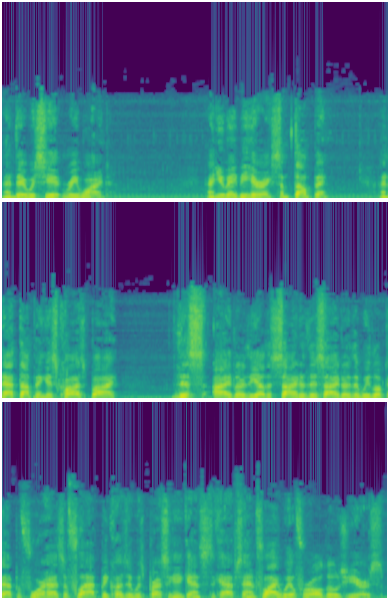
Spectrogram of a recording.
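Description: A man with a medium-pitched voice narrates a hands-on technical demonstration. He talks without a script, pointing out each part methodically. His delivery is plain and instructional. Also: fairly even intonation, normal speed, fairly bright tone. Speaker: presenter of vintage electronics demonstrations. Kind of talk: unscripted explanatory demonstration narration.

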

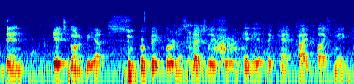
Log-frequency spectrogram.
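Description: A man's voice: medium pitch, fairly quick. Man arguing at a city hearing. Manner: emphatic, repetitive complaining. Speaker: business owner speaking at public hearing. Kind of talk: public comment at city meeting. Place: small council chamber, standing before audience. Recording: echoey room with background noise.

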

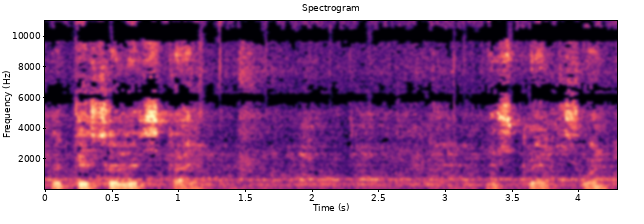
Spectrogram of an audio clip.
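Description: A man speaks very slowly and haltingly with a lowish voice, pausing often between short phrases. He is filming himself at a home kitchen table on a handheld phone, and steady room noise runs clearly under the voice. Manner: halting, hesitant, many pauses. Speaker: vlogger. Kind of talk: casual cooking vlog.

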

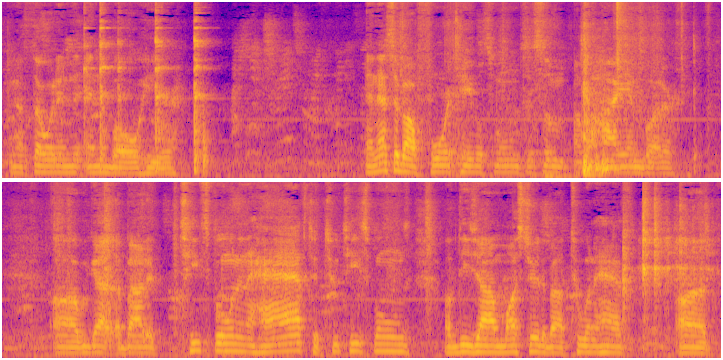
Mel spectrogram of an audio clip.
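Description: A middle-aged man hosting a casual home cooking livestream, talking through the steps with relaxed, joking slang. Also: medium pitch, normal speed, noisy background. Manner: relaxed, jokey, playful slang. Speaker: home cooking show host. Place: home kitchen, indoors. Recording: sizzling pan and kitchen clatter.

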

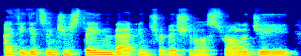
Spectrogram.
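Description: A man in his thirties from Indonesia giving a reflective online talk on a webcam, with many "right?" checks and "um" pauses. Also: lowish voice, fairly even intonation, a little mellow. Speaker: symposium speaker. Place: indoor room at home. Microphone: webcam video call.

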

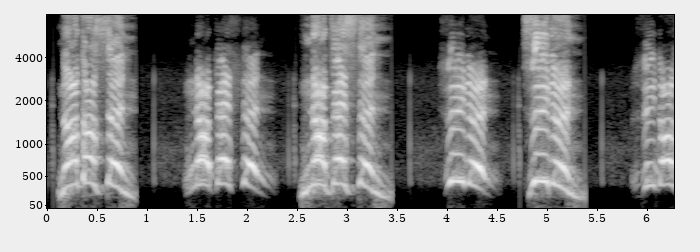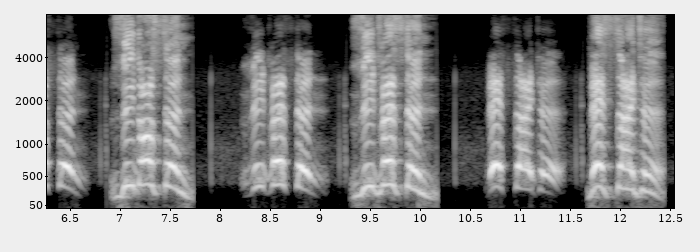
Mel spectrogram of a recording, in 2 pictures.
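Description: An alert video game soldier giving clipped, urgent battlefield callouts. His voice is very high-pitched for a man and hard-edged, with a commanding delivery. The sound is dry and close. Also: animated, slow pace, pauses often, sharp tone, dry recording, exaggerated voice, low-quality recording. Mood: alarmed, urgent. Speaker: voice actor in a dubbed military shooter. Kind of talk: military combat callouts, short barked lines.

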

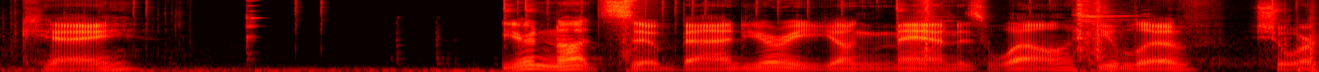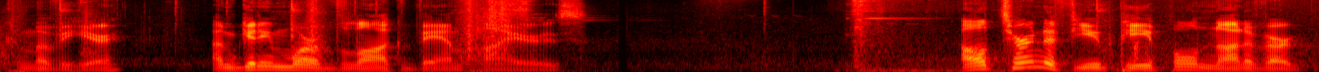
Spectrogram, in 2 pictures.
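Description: A man giving casual game commentary with light role-play, musing aloud in short, clipped remarks. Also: deep voice. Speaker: gaming YouTuber. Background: background music.

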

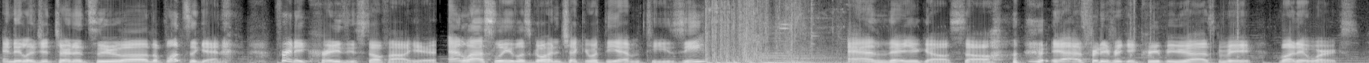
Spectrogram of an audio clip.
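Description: A man's voice: fairly high pitch, very animated, normal speed, pushed and bright. A man in his late twenties giving hyped, slangy, casual gameplay commentary as a YouTuber, close on the mic in a small room. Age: late 20s. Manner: hyped, slangy, chuckling streamer talk. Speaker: gaming YouTuber reviewing a bundle. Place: small indoor gaming room. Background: faint music.

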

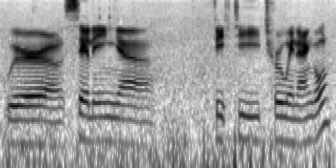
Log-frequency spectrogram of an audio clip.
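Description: A man talking casually as a sailing vlogger, explaining things in a hesitant, halting way outdoors on a boat. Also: mid-range voice, little pitch movement. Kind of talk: casual explanatory vlog talk. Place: outdoors aboard a sailboat at sea. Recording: noisy with wind, water and boat sounds.

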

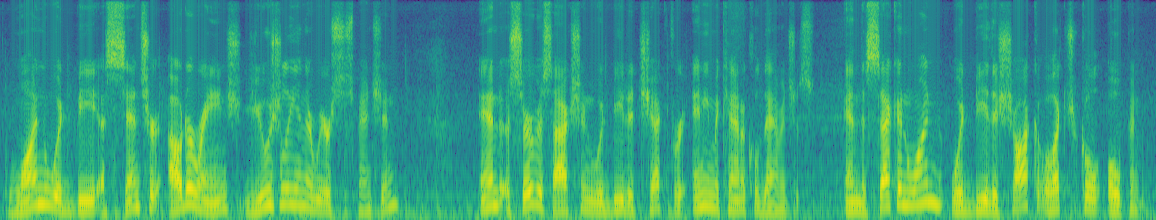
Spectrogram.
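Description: A middle-aged man giving a scripted technical presentation in a steady, measured voice, recorded on an indoor studio set. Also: on the high side, a little hiss or hum.

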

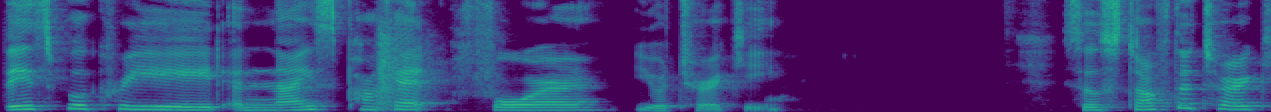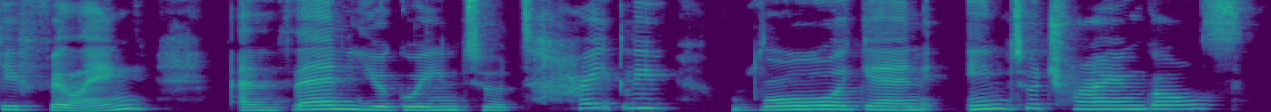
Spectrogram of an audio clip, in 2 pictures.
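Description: A woman in her thirties from Cameroon, hosting a cooking tutorial in an upbeat, chatty way and talking straight to her viewers from a bright room at home. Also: a little high, takes it slowly. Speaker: cooking show host.

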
